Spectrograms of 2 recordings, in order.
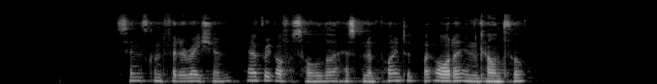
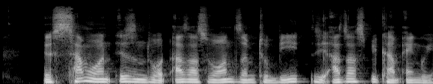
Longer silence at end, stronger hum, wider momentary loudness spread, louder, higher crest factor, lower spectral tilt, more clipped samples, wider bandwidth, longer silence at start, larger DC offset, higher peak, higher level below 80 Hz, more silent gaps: first, 1.3 s vs 0 s; neither; first, 8 LU vs 4 LU; second, -31 LUFS vs -16 LUFS; first, 22 dB vs 14 dB; second, -4 dB/octave vs -6.5 dB/octave; neither; second, 11.5 kHz vs 15 kHz; first, 1.15 s vs 0.45 s; neither; second, -10 dBFS vs 0 dBFS; second, -70 dBFS vs -44 dBFS; neither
